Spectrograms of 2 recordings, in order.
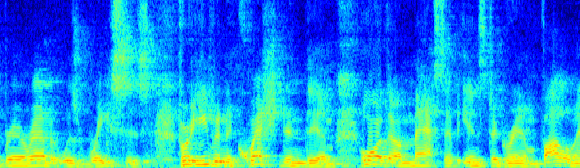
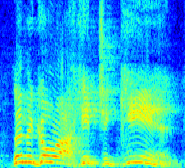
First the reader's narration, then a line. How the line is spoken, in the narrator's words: shouted Br'er Rabbit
